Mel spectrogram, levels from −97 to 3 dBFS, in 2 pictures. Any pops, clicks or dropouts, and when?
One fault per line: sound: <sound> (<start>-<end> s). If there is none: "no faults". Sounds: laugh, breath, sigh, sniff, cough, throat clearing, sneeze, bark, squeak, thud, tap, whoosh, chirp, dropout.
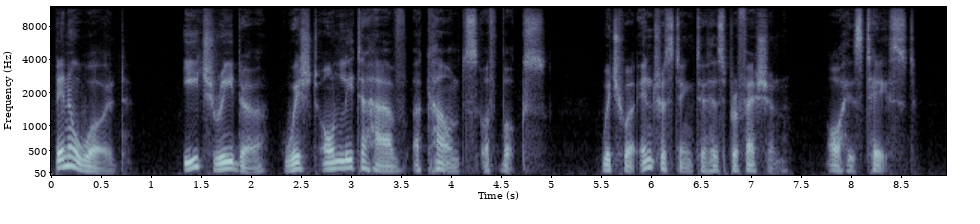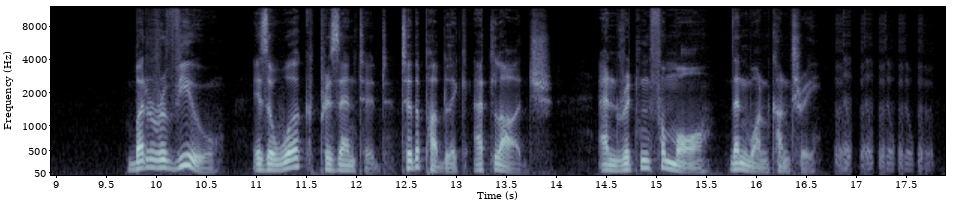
sound: laugh (16.8-17.8 s)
